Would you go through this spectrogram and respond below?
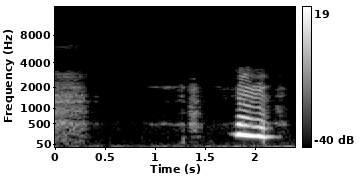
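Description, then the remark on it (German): A person performs a deliberate yawn as a voice exercise: a breathy intake of air, a brief pause, then a loud, drawn-out voiced sigh that falls in pitch. “Seht, ich habe erstmal gegähnt oder hört es, ich habe erstmal gegähnt und dann am Ende, wenn das Gähnen vorbei ist, einfach so ein Njam, Njam, Njam, Njam ausplätschern lassen.”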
